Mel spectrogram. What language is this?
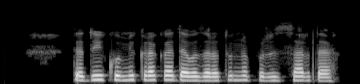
Pashto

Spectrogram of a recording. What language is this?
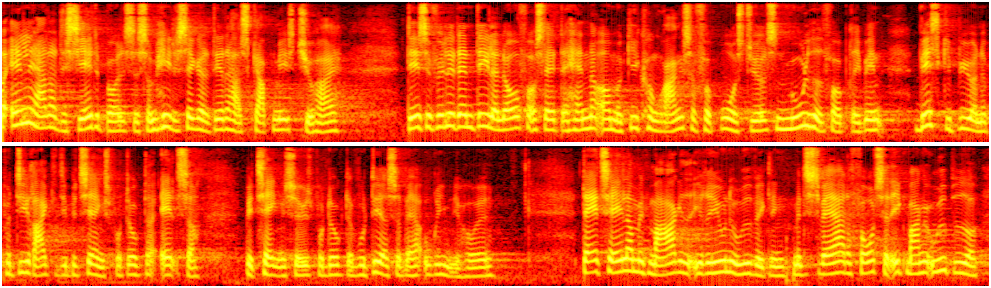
Danish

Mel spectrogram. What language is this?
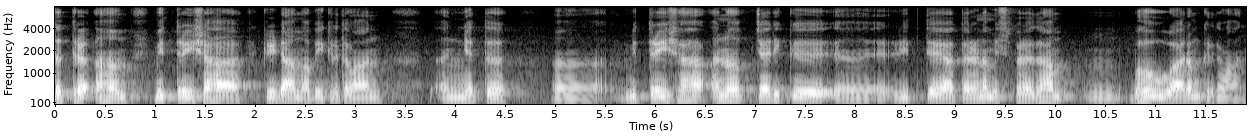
Sanskrit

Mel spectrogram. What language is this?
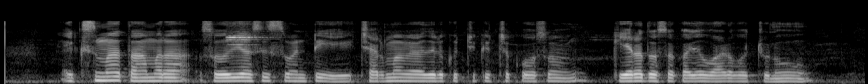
Telugu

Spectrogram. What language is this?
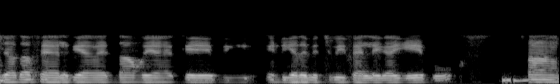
Punjabi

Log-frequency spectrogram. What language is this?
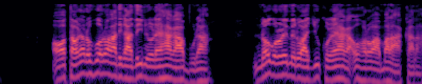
Kikuyu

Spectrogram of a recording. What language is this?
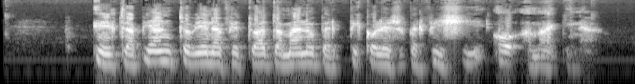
Italian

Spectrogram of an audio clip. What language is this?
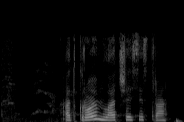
Russian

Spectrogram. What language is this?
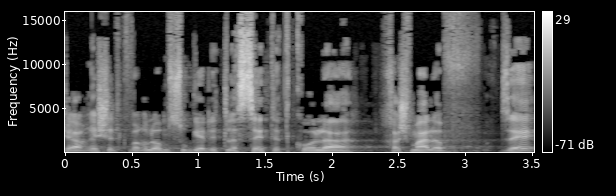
Hebrew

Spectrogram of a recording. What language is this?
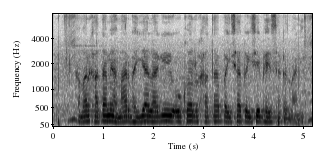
Bhojpuri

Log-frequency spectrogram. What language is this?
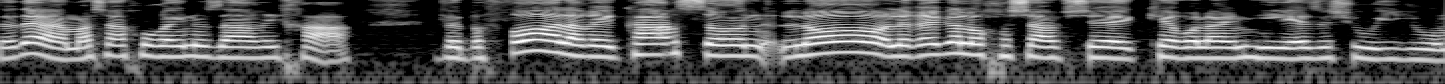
Hebrew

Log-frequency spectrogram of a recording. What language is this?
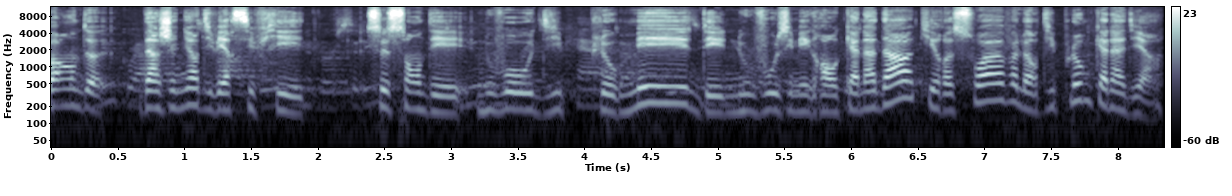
French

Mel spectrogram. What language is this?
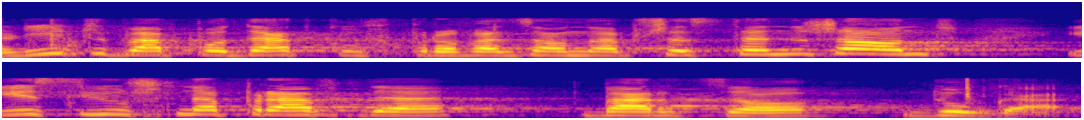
Polish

